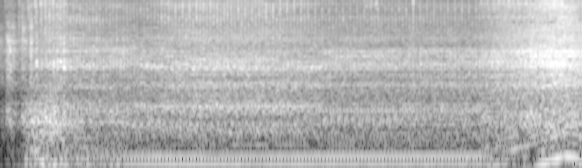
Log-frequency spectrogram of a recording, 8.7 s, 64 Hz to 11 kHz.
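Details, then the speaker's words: Mahindra Supro Maximo diesel after the improperly seated cylinder 2 injector coupler (code P0202) was reconnected and codes were cleared: the starter turns briefly, then the engine catches and settles into a steady, even idle with no trouble codes. Normal start. "तो friends हमारी गाड़ी है start हो चुकी है गाड़ी और इसके प्रॉब्लम यह कपलर निकला इसका इंजेक्टर का और कोड भी अभी कोई नहीं आ रहा है और गाड़ी स्टार्ट है"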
